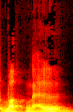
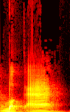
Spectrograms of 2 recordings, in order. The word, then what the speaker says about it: Bất An: Thì có chủ thần tên là Bất An á, đáng lẽ hồi bữa nhìn sao không thấy cái bộ miên ở trên trên đọc là Bất Nữ, nhưng thật ra là Bất An. Có người nhắc cho là chữ này thì An, đúng rồi, về chữ thần Bất An nhưng mà Bất Nữ.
